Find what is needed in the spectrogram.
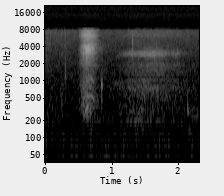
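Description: A single short sniff through the nose about half a second in, against near silence.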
